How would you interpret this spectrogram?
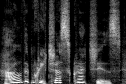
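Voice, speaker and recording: A storyteller voicing a gloating old witch, crooning with mock sweetness and menace in exclamatory, drawn-out words. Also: medium pitch, wildly swooping pitch, vocal fry, breathy edge, no echo, pitched above the performer's own voice, heavily acted. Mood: gloating relish.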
